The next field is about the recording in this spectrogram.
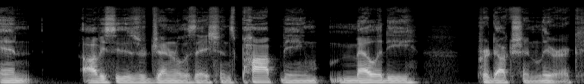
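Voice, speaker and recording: On a very clean recording with a silent background, a man with a very deep, low pitch speaks in a monotone, flat intonation at a moderate pace. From Northern California. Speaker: songwriter and producer, former music pastor. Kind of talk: casual chat.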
